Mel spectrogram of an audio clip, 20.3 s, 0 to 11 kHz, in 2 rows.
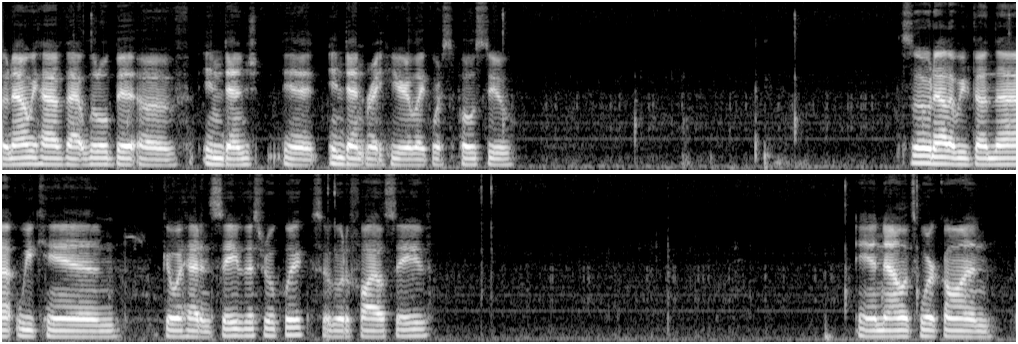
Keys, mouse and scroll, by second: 4.3-7.9 middle drag, 12.4-16.3 drag, 16.3-20.2 middle drag.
